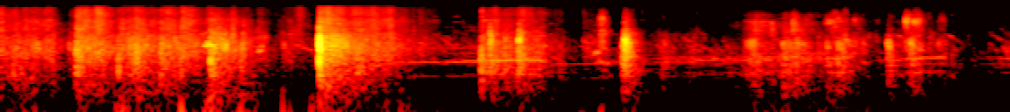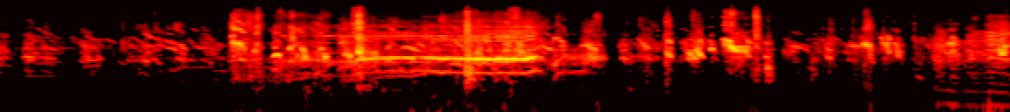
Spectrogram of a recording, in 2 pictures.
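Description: Chickens clucking and calling, with sharp knocks and wing-flapping in the first few seconds as the pen's wire lid is lifted and hens flap onto it. There is one longer, held call about seven seconds in.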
